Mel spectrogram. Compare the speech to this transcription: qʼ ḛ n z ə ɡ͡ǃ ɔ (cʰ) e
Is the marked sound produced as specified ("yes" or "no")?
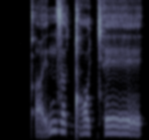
yes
